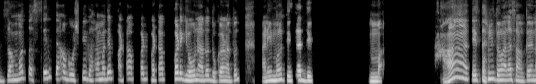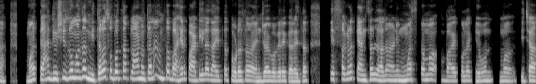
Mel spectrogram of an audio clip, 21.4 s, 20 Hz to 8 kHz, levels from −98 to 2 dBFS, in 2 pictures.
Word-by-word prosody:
जमत 190 +7 -3
असेल, 220 - -4
त्या 200 +3 -4
गोष्टी 185 +4 -4
घरामध्ये 195 +4 -2
पटापट, 205 +3 -8
पटापट 195 +4 -1
घेऊन 170 -1 +2
आलो 170 +1 0
दुकानातून 155 +3 -1 0.5
आणि 145 +5 +2
मग 170 +3 +5
तिचा 155 +2 +4
दी 150 0 +4 1.2
मग 135 0 +3 1.1
हां, 225 - +1
तेच 170 -1 +1
तर - - +1
मी 215 0 +3
तुम्हाला 180 +1 +2
सांगतोय 165 -1 -2
ना. 155 -5 -1 0.5
मग 190 +7 +3
त्या 190 -1 +3
दिवशी 215 +3 +3
जो 255 +3 +3
माझा 250 +3 +4
मित्रासोबतचा 235 - +3
प्लॅन 220 0 +3
होता 220 +1 +3
ना, 235 - -1
आमचा 240 -1 +1
बाहेर 195 +1 +2
पार्टीला 180 +2 +1
जायचं, 165 0 -1
थोडंसं 160 +1 +1
एन्जॉय 140 +3 +2
वगैरे 150 +1 +1
करायचं, 135 +1 +1 0.5
ते 205 - +1
सगळं 205 +2 -2
कॅन्सल 190 0 +3
झालं 170 +1 +1
आणि 170 0 0 0.2
मस्त 185 0 -3
मग 190 0 -1 0.2
बायकोला 155 +1 -3
घेऊन, 155 0 -3 0.2
मग 145 0 -3
तिच्या 150 +3 +1
175 Hz, 140 wpm, -24 LUFS, 155-205 Hz, 1.2 s, मग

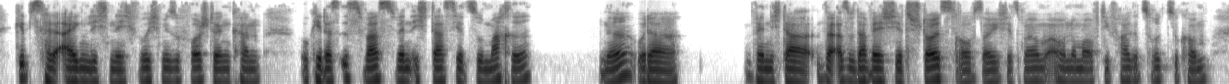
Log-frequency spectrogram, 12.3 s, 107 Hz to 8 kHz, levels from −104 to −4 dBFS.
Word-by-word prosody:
gibt's - - -2
halt - - +4
eigentlich 120 0 +2
nicht. 110 0 -3
Wo 120 - +1
ich 120 - -6
mir 120 - -1
so 120 0 -4
vorstellen 120 -2 0
kann: 115 +1 -4 0.4
„Okay, 130 +1 +1
das 120 -1 +2
ist 145 -2 -4
was, 130 +2 +3
wenn 120 -1 +3
ich 130 +1 -7
das 125 0 +1
jetzt 120 -3 -2
so 115 - -1
mache, 125 +3 0 0.7
ne, 130 +10 +2
oder 115 -2 +2 0.6
wenn 125 -8 +1
ich 115 - -5
da 115 -3 +4
w 140 - +2
also, 120 -1 0
da 125 0 +3
wäre 120 -1 +7
ich 115 - -7
jetzt 115 -1 -1
stolz 130 +2 +4
drauf, 110 +3 -3
sage 110 -4 -1
ich 110 - -11
jetzt 110 - -10
mal, 120 0 -1
um 120 0 -1
a - - -3
um - - -2
auch - - -1
nochmal 115 -1 -1
auf - - -9
die 115 - -8
Frage 125 +1 -5
zurückzukommen. 125 0 -6
120 Hz, 225 wpm, -22 LUFS, 115-125 Hz, 0.7 s, wäre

